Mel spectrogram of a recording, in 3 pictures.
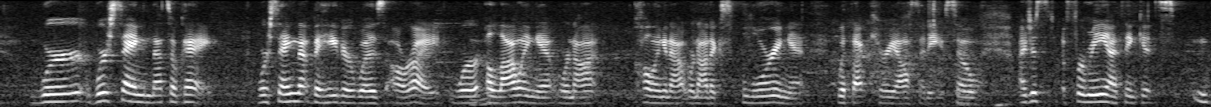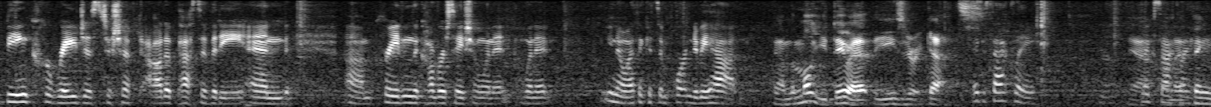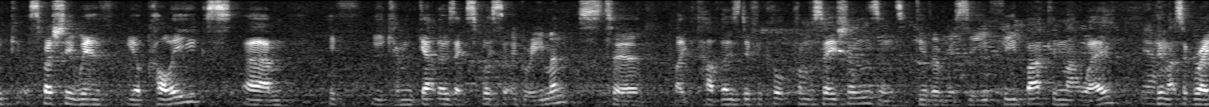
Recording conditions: background noise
